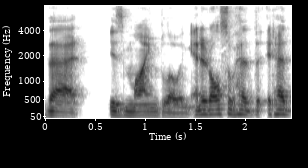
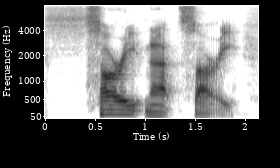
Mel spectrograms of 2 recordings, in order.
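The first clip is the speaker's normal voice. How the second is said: put-on American accent. While chatting about game coverage, the speaker does an american accent impression. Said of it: "that was my American impression".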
